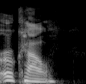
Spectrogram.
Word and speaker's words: Urquell: That I never know how to say it. Urkel, Urquell. – Pilsner, Urquell.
